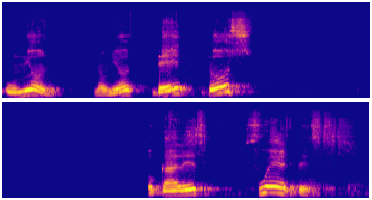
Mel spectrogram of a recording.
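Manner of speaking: hiato es la unión de dos vocales fuertes, slow and drawn out; slow dictation. Shown as a demonstration. Teacher to class, slow dictating voice. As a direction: dictate each word slowly to the class. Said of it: "teacher dictating definition".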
